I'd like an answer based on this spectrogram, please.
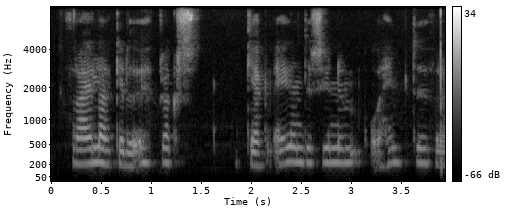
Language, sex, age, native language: Icelandic, female, 40-49, Icelandic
